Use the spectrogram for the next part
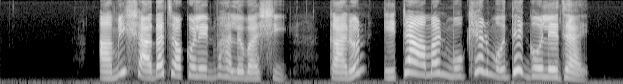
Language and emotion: Bengali, happy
